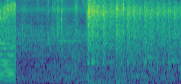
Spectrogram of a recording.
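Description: Background music cuts off abruptly just after the start. A quieter garden background follows, with a dove cooing and a brief rustling noise about a second in.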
